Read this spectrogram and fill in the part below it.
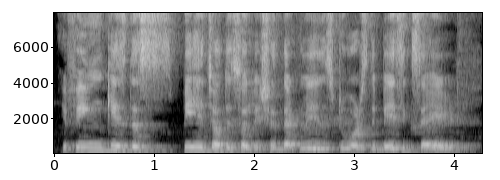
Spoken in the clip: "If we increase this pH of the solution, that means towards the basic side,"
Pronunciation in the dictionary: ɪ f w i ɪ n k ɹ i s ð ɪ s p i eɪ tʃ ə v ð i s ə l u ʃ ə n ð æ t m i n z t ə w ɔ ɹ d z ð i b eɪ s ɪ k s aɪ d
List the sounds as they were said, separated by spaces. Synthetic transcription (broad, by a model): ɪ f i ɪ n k i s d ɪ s p i eɪ tʃ ə v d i s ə l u ʃ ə n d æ t m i n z t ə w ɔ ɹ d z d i b eɪ s ɪ k s aɪ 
